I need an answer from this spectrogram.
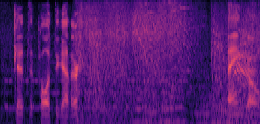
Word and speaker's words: Bango: to pull it together Bango man b-a-n-g-o not banjo for Waluigi and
